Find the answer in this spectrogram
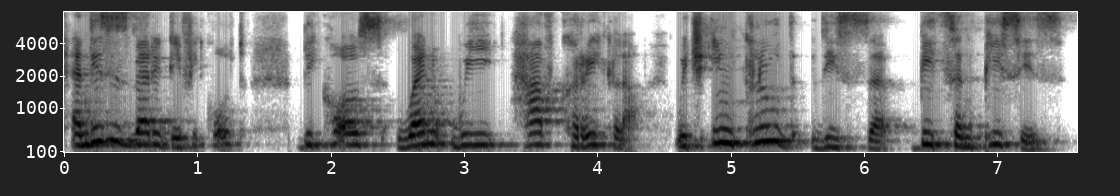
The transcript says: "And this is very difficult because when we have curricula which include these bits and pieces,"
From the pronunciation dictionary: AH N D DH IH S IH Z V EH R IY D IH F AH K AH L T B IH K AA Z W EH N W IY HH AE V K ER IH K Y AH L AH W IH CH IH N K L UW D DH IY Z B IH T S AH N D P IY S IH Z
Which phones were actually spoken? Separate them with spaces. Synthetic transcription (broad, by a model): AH N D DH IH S IH Z V EH R IY D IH F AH K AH L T B IH K AA Z W EH N W IY HH AE V K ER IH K L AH W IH CH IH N K L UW D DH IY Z B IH T S AH N D P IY S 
